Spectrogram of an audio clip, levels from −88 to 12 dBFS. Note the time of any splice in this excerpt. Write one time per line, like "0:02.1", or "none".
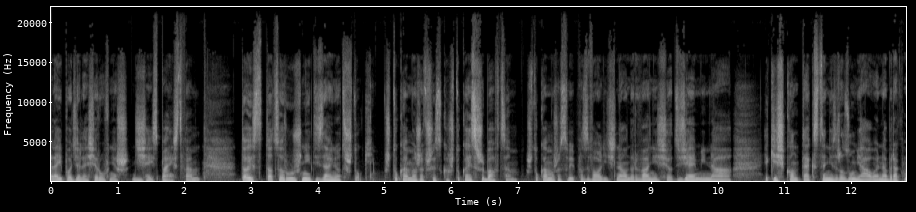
none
